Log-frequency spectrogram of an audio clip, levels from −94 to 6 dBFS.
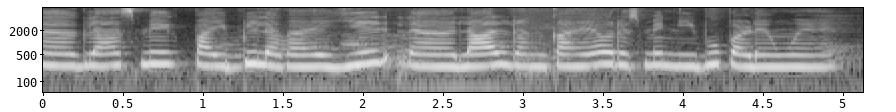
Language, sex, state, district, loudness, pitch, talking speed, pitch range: Hindi, female, Odisha, Khordha, -14 LUFS, 260 Hz, 220 wpm, 250-275 Hz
